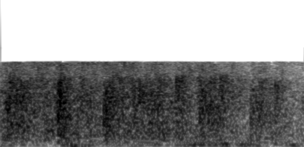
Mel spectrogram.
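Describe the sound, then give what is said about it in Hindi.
Faint audience clapping at a yoga gathering: a soft, steady patter of many hands with no talk over it. “हाँ, बहुत अच्छा भाई, ताली बजाओ”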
